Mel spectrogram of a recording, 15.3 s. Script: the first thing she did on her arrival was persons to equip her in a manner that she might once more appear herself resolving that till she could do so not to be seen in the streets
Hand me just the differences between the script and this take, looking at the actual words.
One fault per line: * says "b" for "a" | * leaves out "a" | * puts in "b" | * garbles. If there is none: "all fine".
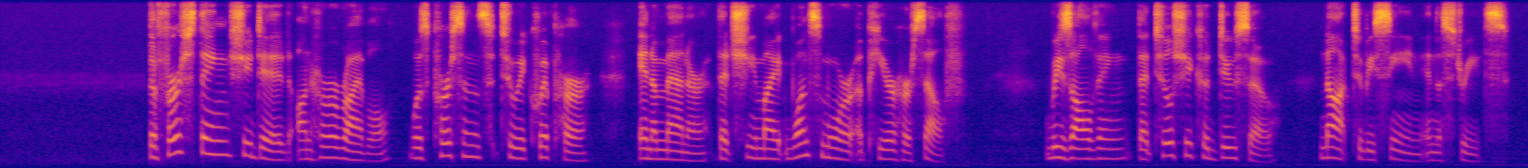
all fine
